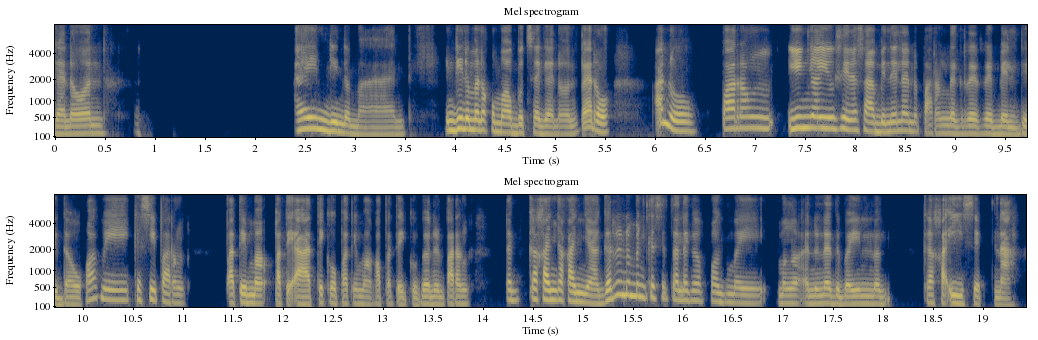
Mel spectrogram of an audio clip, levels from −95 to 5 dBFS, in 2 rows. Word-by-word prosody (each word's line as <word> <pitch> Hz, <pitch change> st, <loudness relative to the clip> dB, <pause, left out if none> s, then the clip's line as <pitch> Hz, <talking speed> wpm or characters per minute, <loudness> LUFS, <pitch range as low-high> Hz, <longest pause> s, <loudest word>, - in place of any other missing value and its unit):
ganun. 150 Hz, +2 st, 0 dB, 1.9 s
Ay 240 Hz, +2 st, +4 dB
hindi 195 Hz, -3 st, +5 dB
naman, 135 Hz, -4 st, -4 dB, 0.3 s
hindi 205 Hz, +4 st, +4 dB
naman 225 Hz, -2 st, +6 dB
ako 200 Hz, -, -2 dB
umabot 165 Hz, -2 st, +1 dB
sa 160 Hz, -3 st, 0 dB
gano'n. 140 Hz, 0 st, -3 dB
Pero 175 Hz, 0 st, +3 dB, 0.5 s
ano, 195 Hz, -, +3 dB, 0.2 s
parang 250 Hz, 0 st, +1 dB, 0.2 s
yun 255 Hz, +2 st, +5 dB
nga 265 Hz, -, +4 dB
yung 250 Hz, -1 st, +5 dB
sinasabi 200 Hz, -6 st, +1 dB
nila, 195 Hz, 0 st, 0 dB
na 185 Hz, -, -7 dB
parang 155 Hz, 0 st, -5 dB
nagrerebelde 145 Hz, -3 st, -2 dB
daw 135 Hz, +1 st, -2 dB
kami. 220 Hz, -2 st, -2 dB
Kasi 225 Hz, -1 st, 0 dB
parang 165 Hz, -5 st, -3 dB, 0.4 s
pati 165 Hz, +1 st, +2 dB
ma 160 Hz, -1 st, +3 dB
pati 160 Hz, -, -1 dB
ate 140 Hz, +3 st, +3 dB
ko, 155 Hz, -3 st, -4 dB
pati 150 Hz, 0 st, -4 dB
yung 145 Hz, -, -4 dB
mga 135 Hz, -, -6 dB
kapatid -, -, -5 dB
ko, 130 Hz, -, -6 dB
gano'n, 140 Hz, -1 st, -1 dB
parang 145 Hz, 0 st, 0 dB, 0.4 s
nagkakanya-kanya. 210 Hz, -7 st, +2 dB
Gano'n 320 Hz, +10 st, +3 dB
naman 295 Hz, -3 st, +2 dB
kasi 270 Hz, 0 st, -4 dB
talaga, 205 Hz, -2 st, -1 dB
'pag 190 Hz, -2 st, -4 dB
may 160 Hz, -2 st, -4 dB, 0.2 s
mga 155 Hz, -1 st, -3 dB
ano 150 Hz, 0 st, -1 dB
na, 160 Hz, -, +2 dB
'di 150 Hz, -1 st, -1 dB
ba, 140 Hz, -, +2 dB
yung 150 Hz, 0 st, -1 dB, 0.2 s
nagkakaisip 145 Hz, +5 st, -3 dB
na. 125 Hz, -1 st, 0 dB
165 Hz, 160 wpm, -22 LUFS, 145-215 Hz, 1.9 s, naman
